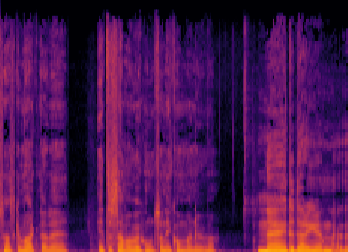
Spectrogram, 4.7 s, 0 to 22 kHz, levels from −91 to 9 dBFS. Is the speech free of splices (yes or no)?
yes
